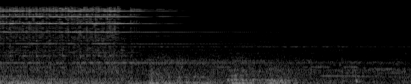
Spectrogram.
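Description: An old telephone rings with a shrill metallic bell in a haunted house, one loud burst that stops abruptly and leaves a faint, hushed room tone.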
